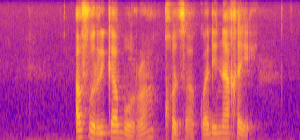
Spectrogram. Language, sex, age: Tswana, male, 19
